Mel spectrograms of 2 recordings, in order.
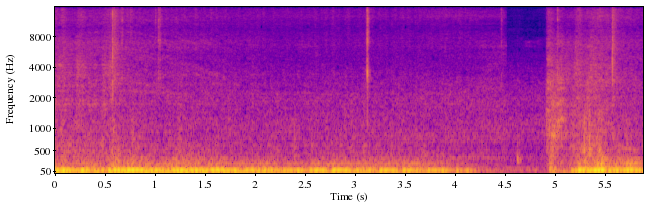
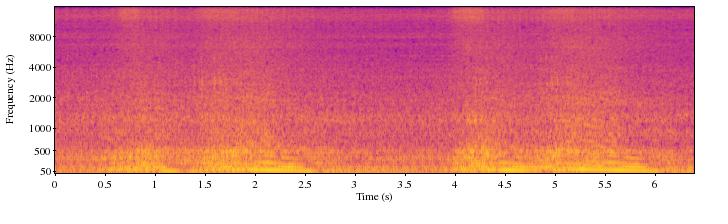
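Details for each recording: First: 1988 Honda Civic wagon with a crank-no-start problem, original starter refitted: a deep, steady rumble with one brief dip, then the engine keeps running. Normal start and idle. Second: 1988 Honda Civic wagon after swapping the intake temp sensor and idle air control valve wires (codes 10 and 14): engine runs smoothly, but a loud, raspy, blatty exhaust swells with each throttle blip. Bad exhaust.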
